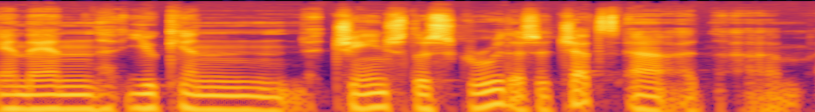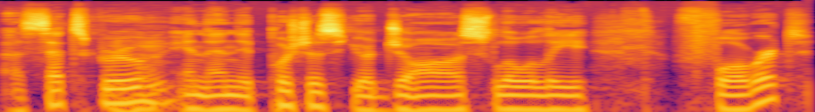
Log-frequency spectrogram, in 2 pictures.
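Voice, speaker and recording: Speaking at a fairly slow pace, a man with a German accent has a fairly low pitch. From Germany. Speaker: ENT surgeon. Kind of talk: interview answer. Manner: energetic.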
